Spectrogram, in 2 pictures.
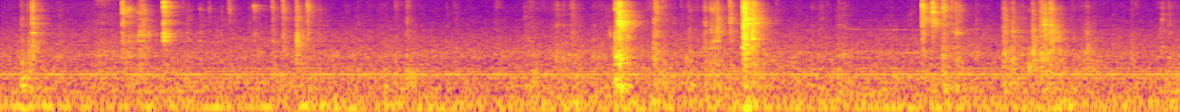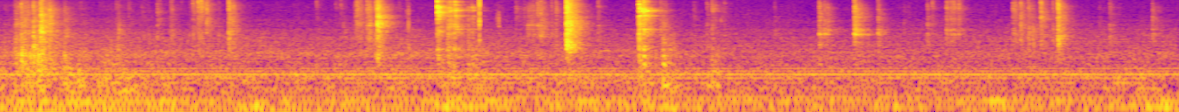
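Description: Plastic building pieces click and clatter as a child snaps them together.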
